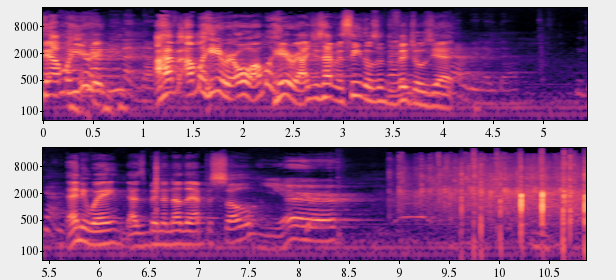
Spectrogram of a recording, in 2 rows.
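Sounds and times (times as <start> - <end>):
laughter: 0.0 - 1.8
speech: 0.0 - 4.3, 5.7 - 8.5
hands clapping: 8.9 - 10.8.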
